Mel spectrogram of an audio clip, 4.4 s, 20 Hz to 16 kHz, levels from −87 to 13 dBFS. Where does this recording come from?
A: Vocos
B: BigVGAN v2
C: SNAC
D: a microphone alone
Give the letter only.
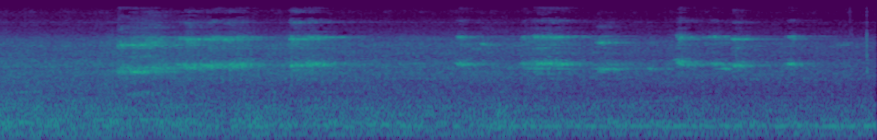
A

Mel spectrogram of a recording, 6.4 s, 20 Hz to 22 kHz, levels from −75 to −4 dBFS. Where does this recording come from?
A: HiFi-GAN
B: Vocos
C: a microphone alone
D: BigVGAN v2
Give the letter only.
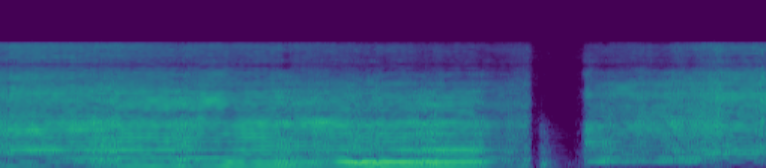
B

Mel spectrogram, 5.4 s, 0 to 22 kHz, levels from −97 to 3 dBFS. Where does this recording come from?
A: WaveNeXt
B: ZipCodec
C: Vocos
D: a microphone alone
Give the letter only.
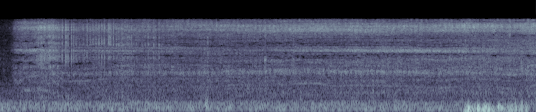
C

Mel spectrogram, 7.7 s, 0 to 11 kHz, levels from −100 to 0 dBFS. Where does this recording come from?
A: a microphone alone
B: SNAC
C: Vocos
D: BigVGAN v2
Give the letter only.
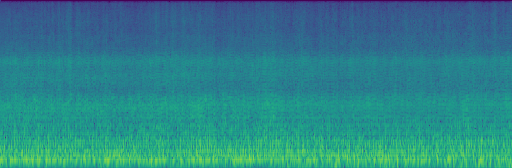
C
